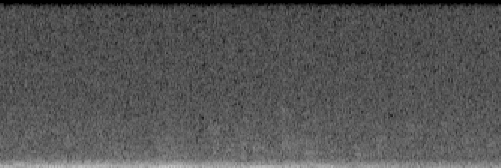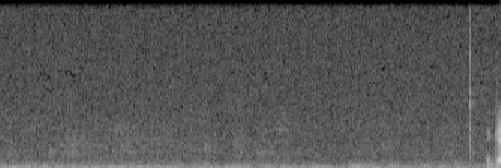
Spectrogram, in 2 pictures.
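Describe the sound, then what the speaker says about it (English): Recorded thunderstorm playing faintly in the background of an indoor exercise class, a low steady rumble and rain-like hiss with a slightly louder swell near the start. "Got some thunderstorms playing in the background."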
